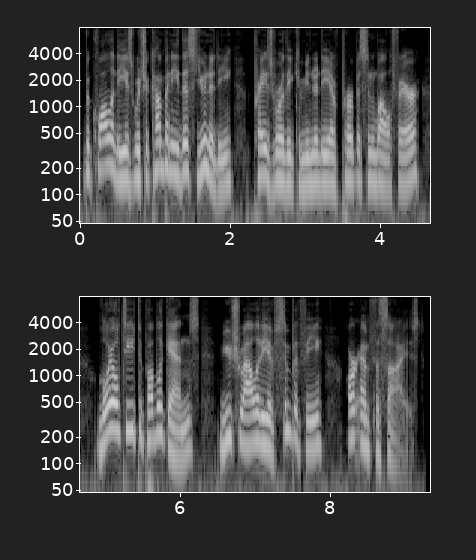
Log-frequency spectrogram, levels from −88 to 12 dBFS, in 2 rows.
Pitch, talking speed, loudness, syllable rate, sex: 160 Hz, 135 wpm, -19 LUFS, 6.2 syllables/s, male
